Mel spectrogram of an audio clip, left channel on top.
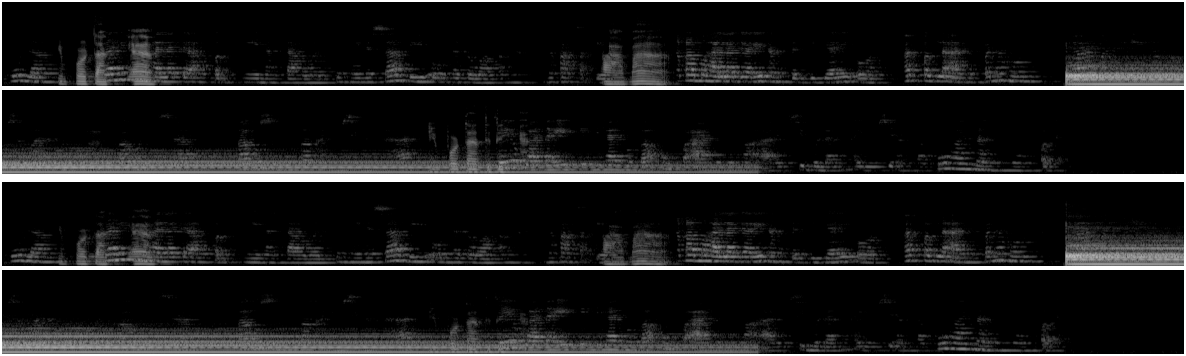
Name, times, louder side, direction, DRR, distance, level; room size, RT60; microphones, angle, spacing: voice 1, 0.1-0.5 1.0-6.1 6.7-8.7 9.0-10.3 10.7-13.7 14.2-15.9 16.7-22.4, equal, 35° left, -4 dB, 6.0 m, -46 dB
voice 2, 0.7-1.5 6.0-6.7 12.5-12.8 16.1-16.8, left 5 dB, 70° left, 15 dB, 0.7 m, -40 dB
sound 1, 10.6-19.4, right 2 dB, 40° right, 0.6 m, -31 dB
13.5 x 6.7 x 4.9 m, 0.43 s
head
